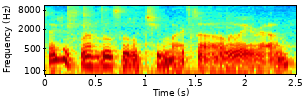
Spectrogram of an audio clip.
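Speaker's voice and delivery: usual speaking voice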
